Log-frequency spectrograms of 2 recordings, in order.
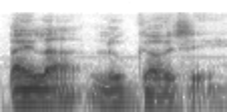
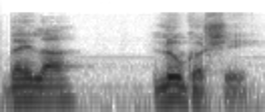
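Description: First: The name gets a simplified anglicized pronunciation. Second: The name keeps its original native pronunciation. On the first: This is the popular form the public adopted. "he became immortalized under the name of Bela Lugosi" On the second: This is how the name is really pronounced. "that's the correct way of pronouncing it"

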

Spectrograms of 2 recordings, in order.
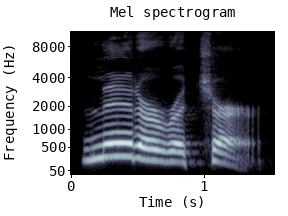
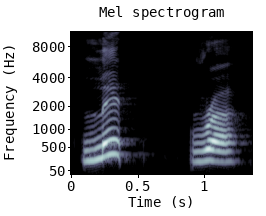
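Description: First: It has four syllables with a flapped T. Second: It has three syllables with no flapped T. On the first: "Li-ra, with a flap T. Ra, another reduced syllable. And chur" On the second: "we don't have the flap T because we drop one syllable"

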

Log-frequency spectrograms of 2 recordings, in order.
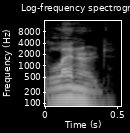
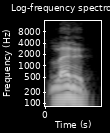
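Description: First: It is said in an American accent. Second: It is said in an Australian accent.

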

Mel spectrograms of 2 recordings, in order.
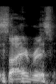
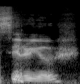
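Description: First: The name has its usual English pronunciation. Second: The name has its Persian pronunciation. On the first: "His name is Cyrus Pittman" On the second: "But in Iran, you say Sirius"

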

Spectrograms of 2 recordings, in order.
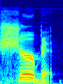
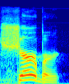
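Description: First: The second syllable has no r sound. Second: The second syllable has an r sound. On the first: The speaker calls it right. "There is no second R" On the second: The speaker calls it wrong. "It is not sherbet like most people say"

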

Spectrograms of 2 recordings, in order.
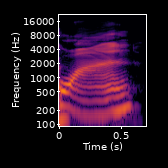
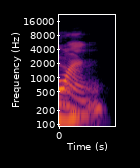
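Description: First: The syllable has a low dipping tone. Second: The syllable has a sharply falling tone. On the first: It means a tube. "third tone 是 tube" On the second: It means a can or container. "that's fourth tone"

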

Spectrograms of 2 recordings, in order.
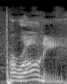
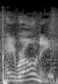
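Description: First: It sounds like the beer name Peroni. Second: It does not sound like the beer name. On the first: The speaker calls it wrong. "it's not Peyronie" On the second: The speaker calls it right. "It's Peyronie"

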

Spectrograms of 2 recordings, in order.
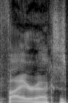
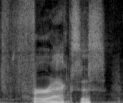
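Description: First: The first syllable sounds like the word fire. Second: The first syllable does not sound like fire. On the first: The speaker calls it wrong. "I always want to say Firaxis because that sounds badass" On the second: The speaker calls it right. "I believe it's just Firaxis because there's not fire"

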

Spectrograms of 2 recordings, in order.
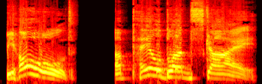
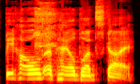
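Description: First: The line is said as a loud exclamation. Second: The line is said in a calmer, plainer way.

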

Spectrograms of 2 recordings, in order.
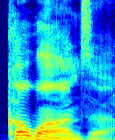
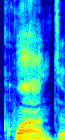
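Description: First: The word is said with an extra sound added. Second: The word is said without an extra sound.

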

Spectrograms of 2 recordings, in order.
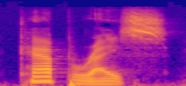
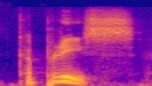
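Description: First: The word is said as 'cap' plus 'rice'. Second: The word ends with a 'reese' sound. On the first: The speaker calls it wrong. "It looks like cap rice" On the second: The speaker calls it right. "But it's caprice"

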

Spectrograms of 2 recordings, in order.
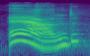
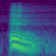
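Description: First: The word is said in full with a clear vowel and final d. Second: The word is said reduced to a short n sound. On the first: "instead of and" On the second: "we say n. Notice that I also drop the d"

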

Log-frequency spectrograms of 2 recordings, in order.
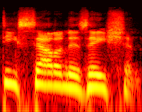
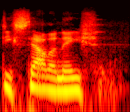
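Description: First: The word has an extra z syllable. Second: The word has no z syllable. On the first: The speaker calls it wrong. "I hear people pronounce it that way" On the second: The speaker calls it right. "It's just desalination. There's no Z in there"

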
